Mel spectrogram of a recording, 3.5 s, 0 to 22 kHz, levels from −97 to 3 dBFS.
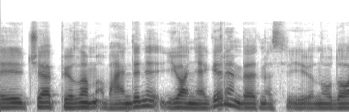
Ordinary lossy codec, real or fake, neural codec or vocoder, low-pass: MP3, 96 kbps; real; none; 10.8 kHz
